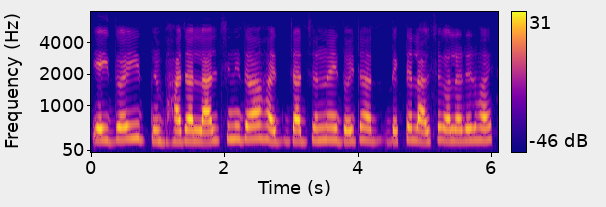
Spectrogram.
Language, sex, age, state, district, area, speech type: Bengali, female, 18-30, West Bengal, Birbhum, urban, spontaneous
